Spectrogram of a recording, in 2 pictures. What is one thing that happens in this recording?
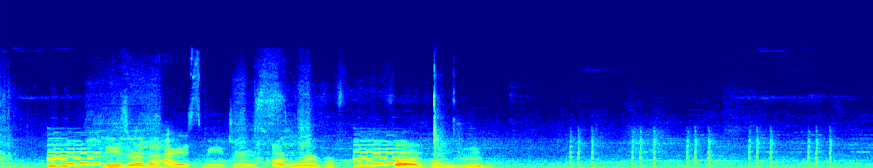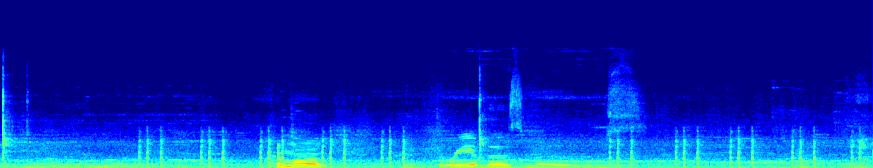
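A slot machine plays electronic chimes and ticks as its reels spin.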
